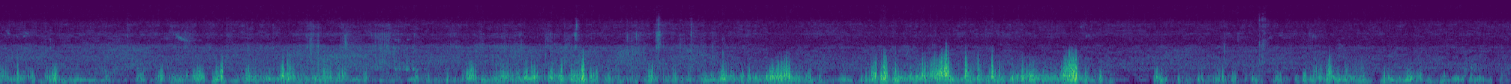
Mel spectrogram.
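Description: Wind buffeting the microphone in uneven low gusts, strongest around ten to fourteen seconds in, easing briefly after that.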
